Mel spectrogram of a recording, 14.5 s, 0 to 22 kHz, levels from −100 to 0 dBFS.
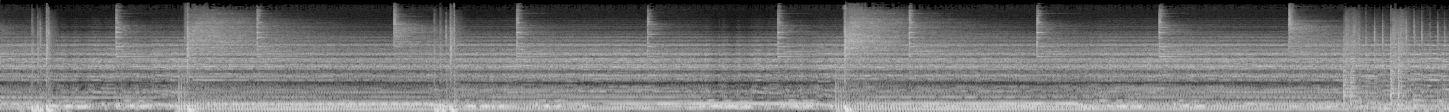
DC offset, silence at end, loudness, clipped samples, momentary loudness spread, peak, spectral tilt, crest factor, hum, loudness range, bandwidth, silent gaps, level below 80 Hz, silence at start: under 0.1%; 0 s; -19 LUFS; under 0.1%; 4 LU; 0 dBFS; -3.5 dB/octave; 20 dB; none; 1 LU; 19.5 kHz; none; -28 dBFS; 0 s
